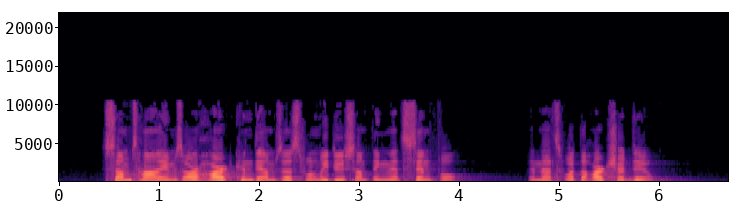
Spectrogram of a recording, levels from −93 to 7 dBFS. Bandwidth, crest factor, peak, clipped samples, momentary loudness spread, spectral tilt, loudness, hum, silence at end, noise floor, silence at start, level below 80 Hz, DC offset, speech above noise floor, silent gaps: 10.5 kHz; 22 dB; -6 dBFS; under 0.1%; 12 LU; -5.5 dB/octave; -26 LUFS; none; 0.75 s; -72 dBFS; 0.45 s; -60 dBFS; under 0.1%; 46 dB; none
